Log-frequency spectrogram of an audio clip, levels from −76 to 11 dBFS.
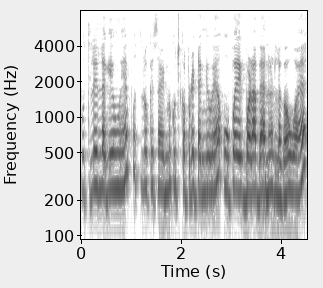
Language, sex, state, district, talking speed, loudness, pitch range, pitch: Hindi, female, Bihar, East Champaran, 265 wpm, -21 LUFS, 235-255 Hz, 245 Hz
